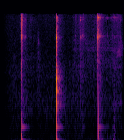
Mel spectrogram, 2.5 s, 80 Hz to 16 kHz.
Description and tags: Bottle Hits
3 different hits on a small bottle.
Film, Glass, Animation, Clink, Prop, Bottles, Foley, Hit, Single, Cinematic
